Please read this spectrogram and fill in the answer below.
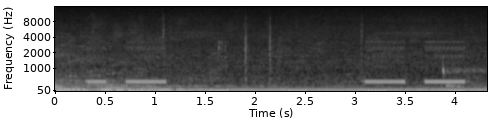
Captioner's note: phone ringing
